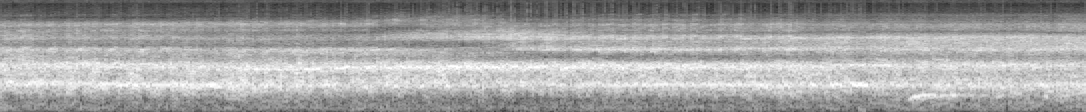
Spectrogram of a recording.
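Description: Red ruffed lemurs call in a loud, rasping chorus that runs without a break. The voices overlap into a steady, goose-like honking roar with a nasal, grating edge.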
